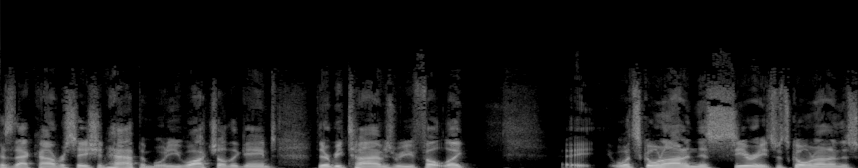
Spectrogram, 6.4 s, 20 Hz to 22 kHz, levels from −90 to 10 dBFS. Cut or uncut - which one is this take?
uncut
